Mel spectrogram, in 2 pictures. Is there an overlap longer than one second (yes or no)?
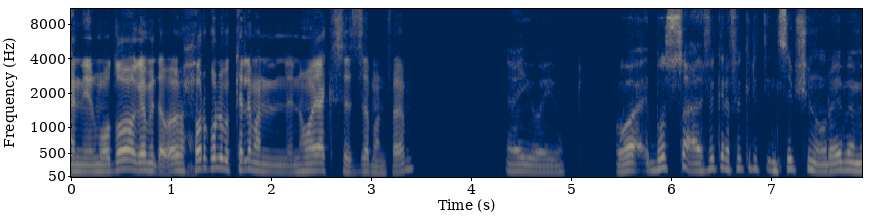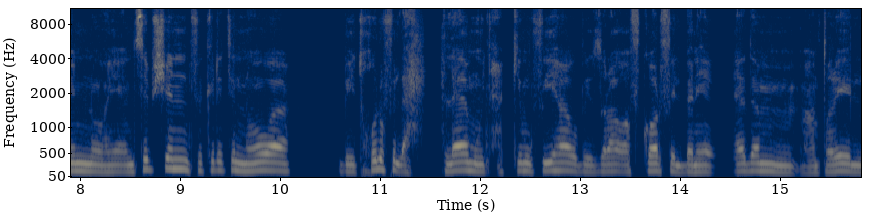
no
